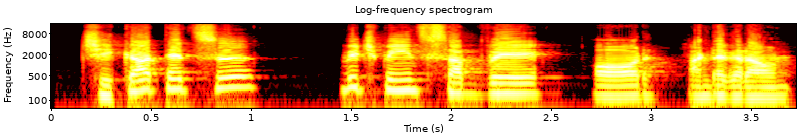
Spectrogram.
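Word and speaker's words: ちかてつ: see the fifth word the first character in the word is chi the second is Ka the third is TE and the fourth is SU so it will be pronounced as chikatetsu which means Subway or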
